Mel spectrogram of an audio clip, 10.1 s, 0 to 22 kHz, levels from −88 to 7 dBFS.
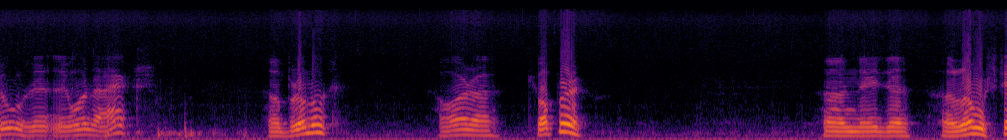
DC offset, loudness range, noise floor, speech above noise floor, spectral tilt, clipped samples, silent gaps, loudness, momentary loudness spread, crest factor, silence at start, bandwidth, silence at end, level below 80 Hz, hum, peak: under 0.1%; 4 LU; -53 dBFS; 26 dB; -8 dB/octave; under 0.1%; none; -29 LUFS; 23 LU; 18 dB; 0 s; 17 kHz; 0 s; -54 dBFS; none; -12 dBFS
